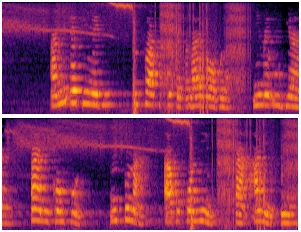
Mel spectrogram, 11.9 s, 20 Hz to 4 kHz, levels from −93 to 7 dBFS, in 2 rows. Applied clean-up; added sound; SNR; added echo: none; Fireworks; 14 dB; reverberation time 0.6 s.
